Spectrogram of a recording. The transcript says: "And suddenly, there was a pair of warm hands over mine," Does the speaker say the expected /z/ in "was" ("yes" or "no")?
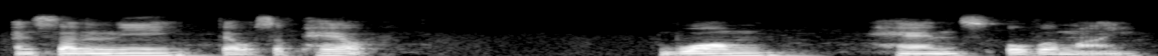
no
